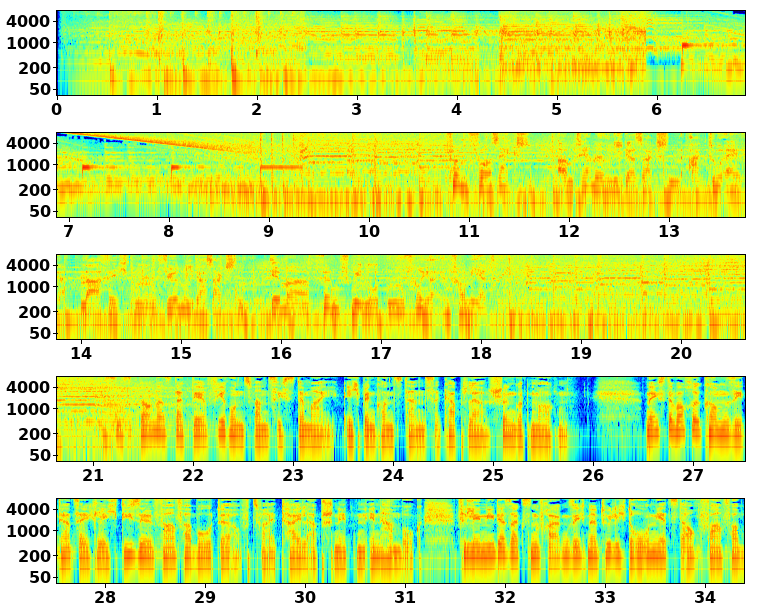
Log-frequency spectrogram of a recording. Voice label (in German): News Kollegengespräch; Arbeitsprobe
